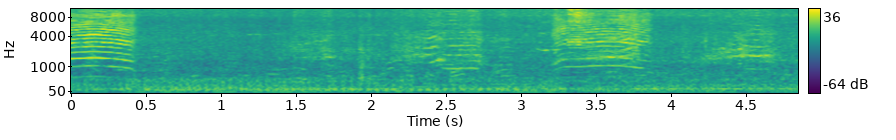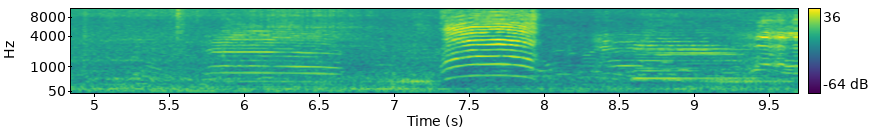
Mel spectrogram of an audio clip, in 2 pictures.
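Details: On a farm, a baby goat screams again and again: piercing, quavering bleats, some brief and some drawn out, about eight cries in under ten seconds, with human voices and steady low engine hum.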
